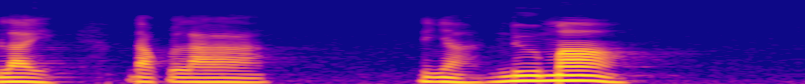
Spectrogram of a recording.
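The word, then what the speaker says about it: 沼: Vào bên tay trái của cái chữ chữ triệu ấy thì được chữ triệu, nghĩa là đầm lầy, đọc là gì nhỉ? Numa. Numa nhá, có nghĩa là cái đầm lầy này.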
